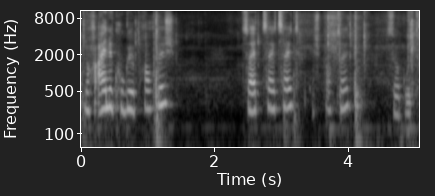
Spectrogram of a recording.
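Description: A woman's voice: high voice, fairly even intonation, slow. A woman giving casual live commentary on her own gameplay, reacting aloud in short bursts. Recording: clear background noise, keyboard clicks.

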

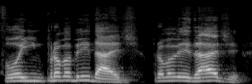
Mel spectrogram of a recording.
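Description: A speaker chatting casually, telling a story with frequent laughter. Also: mid-range voice. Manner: laughing, lively, slow-paced. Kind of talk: casual chat.

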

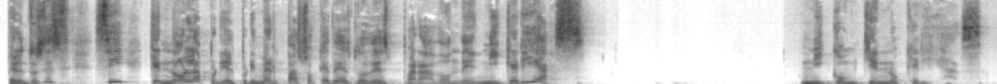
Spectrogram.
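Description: A middle-aged Mexican woman speaks as a podcast guest, her voice sitting at a mid pitch. She talks emphatically and colloquially, sharing advice with conviction. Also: lively intonation, unhurried, darkish tone. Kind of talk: casual conversation.

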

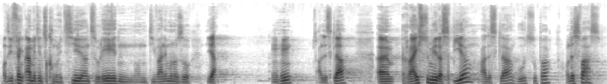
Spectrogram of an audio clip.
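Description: A man preaching a sermon as pastor, telling a funny family story with lively acted-out dialogue and frequent laughter. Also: medium pitch, fairly quick. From Togo. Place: church hall. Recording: long hall reverb.

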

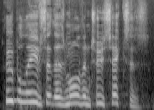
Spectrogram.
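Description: Australian male pastor, high voice, punchy sermon delivery, fires rhetorical questions at the room. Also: lively intonation, normal speed. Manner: emphatic preaching with rhetorical questions and sharp asides. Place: church gathering in a rented hall.

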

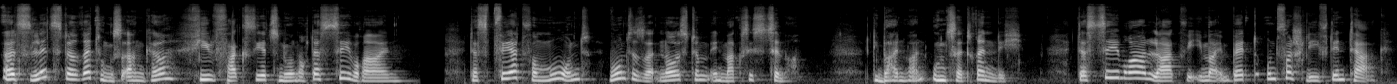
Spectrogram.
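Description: Slow storytelling woman. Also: mid-range voice. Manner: slow, lively voices for the children. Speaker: author reading her children's book. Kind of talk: storybook reading aloud.

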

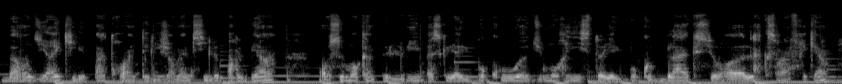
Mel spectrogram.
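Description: Deep-voiced man talking haltingly. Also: little pitch movement, music in the background. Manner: hesitant, with frequent fillers. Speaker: interviewer. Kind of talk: conversational interview.

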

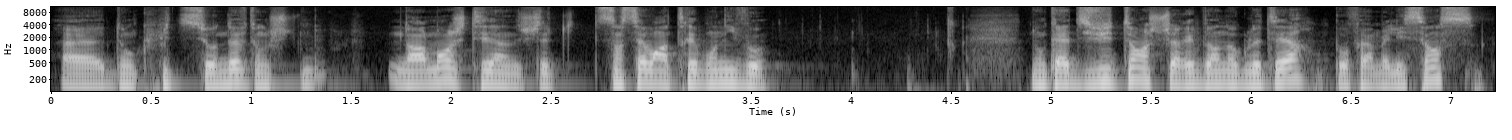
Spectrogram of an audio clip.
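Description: A man's voice: a little high, steady tone, fast, a little mellow, no room sound, clean studio sound. A young man chatting as host, talking directly with a few fillers. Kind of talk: casual conversation.

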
